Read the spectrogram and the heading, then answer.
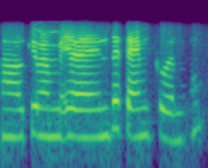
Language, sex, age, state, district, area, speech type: Tamil, female, 18-30, Tamil Nadu, Mayiladuthurai, rural, conversation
